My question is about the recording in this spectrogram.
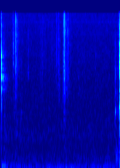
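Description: A few faint, scattered clicks of a steel lock pick moving against the pins inside a brass pin-tumbler lock held under tension while it is being single-pin picked.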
